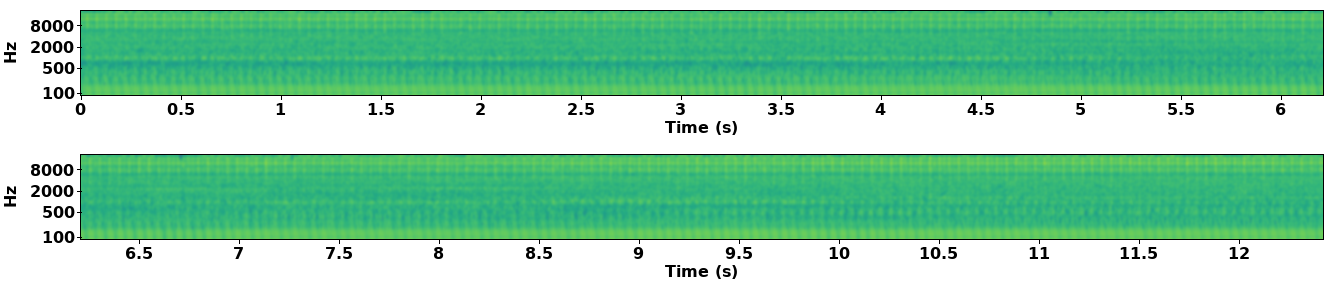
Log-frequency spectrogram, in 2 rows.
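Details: 2005 Pontiac Grand Prix GTP at steady idle with a quick, even ticking puff about three per second over the low drone: exhaust leak needing repair.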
